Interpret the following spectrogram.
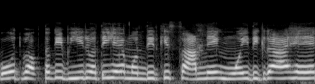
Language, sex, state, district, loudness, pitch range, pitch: Hindi, female, Bihar, Samastipur, -13 LUFS, 275-290 Hz, 285 Hz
